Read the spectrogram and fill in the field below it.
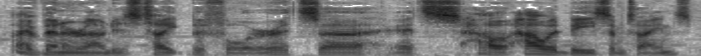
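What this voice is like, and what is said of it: Put-on accent, inconsistent. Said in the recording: “I'm also wandering with the accent a little bit”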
